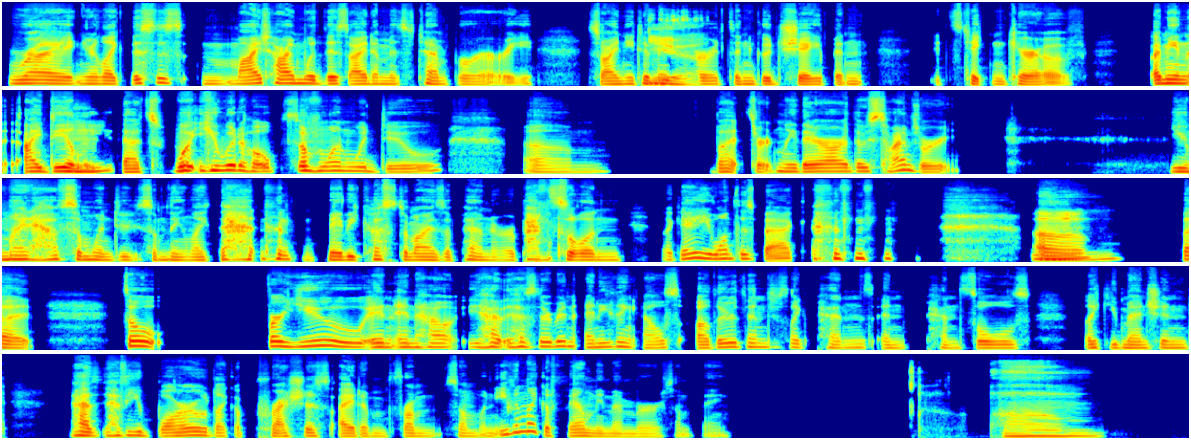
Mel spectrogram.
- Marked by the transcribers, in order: other background noise; tapping; laughing while speaking: "someone"; laughing while speaking: "that, and"; laughing while speaking: "pencil"; chuckle
- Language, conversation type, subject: English, unstructured, What should I do if a friend might break my important item?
